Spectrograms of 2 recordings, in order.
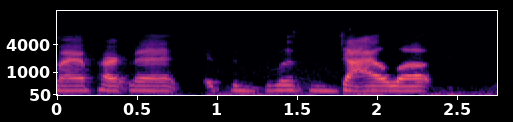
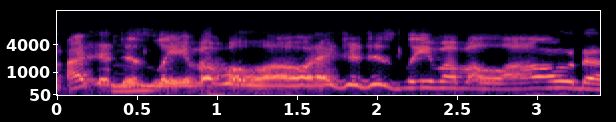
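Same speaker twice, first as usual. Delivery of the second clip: mock wailing; 5 semitones higher, 7 dB louder than usual. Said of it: "and I was like".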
